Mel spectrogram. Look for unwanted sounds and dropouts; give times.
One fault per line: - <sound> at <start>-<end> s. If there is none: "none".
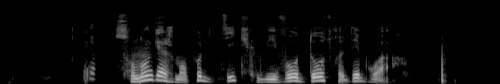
- laugh at 0.8-1.0 s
